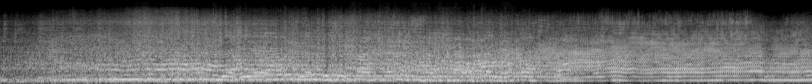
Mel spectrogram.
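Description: Autocross race car engines, including a Toyota MR-S, roar continuously and loudly, their pitch rising and falling as cars pass close by, with tire noise mixed in.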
